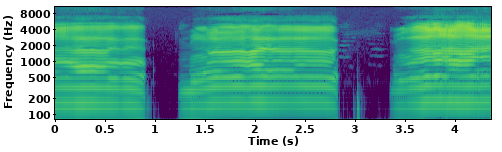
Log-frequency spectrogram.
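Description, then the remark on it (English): A goat sound effect bleats three times in a row, each call long and loud, with short pauses between them and nothing else in the background, played as a door is opened to reveal a goat. “Goat sound effect.”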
